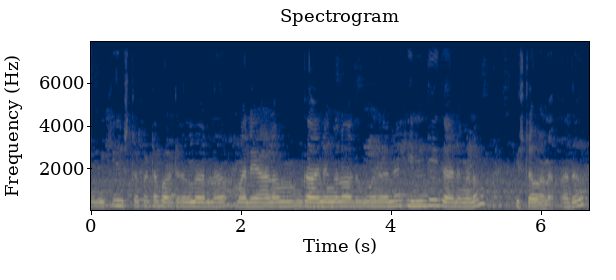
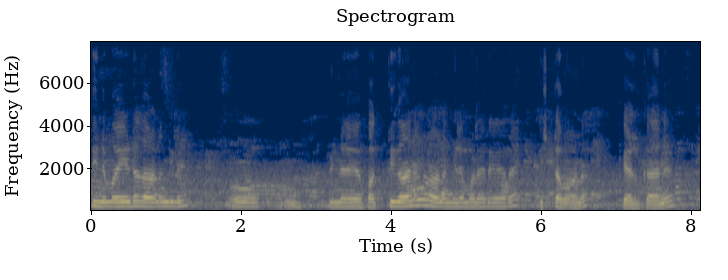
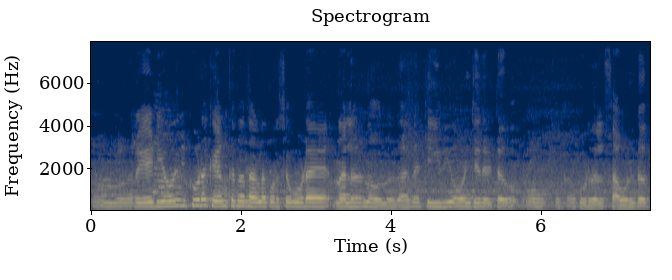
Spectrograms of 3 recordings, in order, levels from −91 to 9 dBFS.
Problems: background sounds at intervals, low volume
